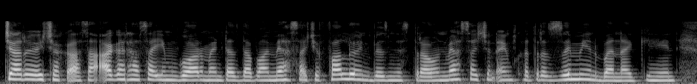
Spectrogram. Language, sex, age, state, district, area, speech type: Kashmiri, female, 18-30, Jammu and Kashmir, Baramulla, rural, spontaneous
